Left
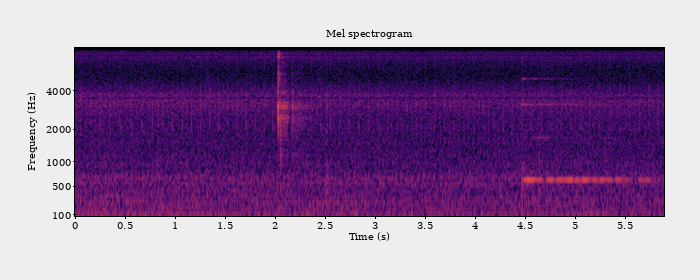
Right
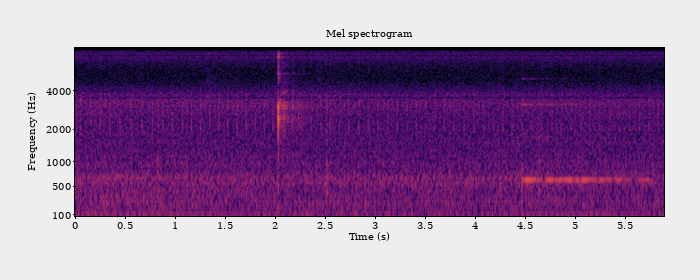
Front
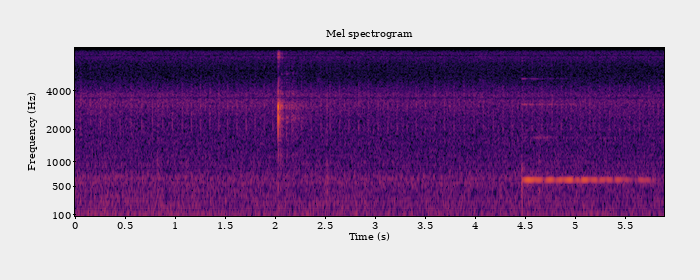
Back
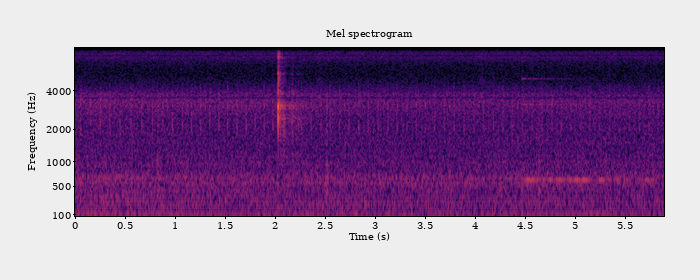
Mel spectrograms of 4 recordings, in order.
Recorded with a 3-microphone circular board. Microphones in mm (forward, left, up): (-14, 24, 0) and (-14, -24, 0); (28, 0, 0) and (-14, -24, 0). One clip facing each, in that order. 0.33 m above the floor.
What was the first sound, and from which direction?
Breaking glass, 40° right.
